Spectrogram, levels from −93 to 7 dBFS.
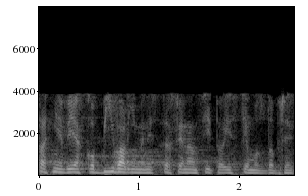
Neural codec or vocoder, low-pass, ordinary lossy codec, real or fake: none; 7.2 kHz; AAC, 16 kbps; real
